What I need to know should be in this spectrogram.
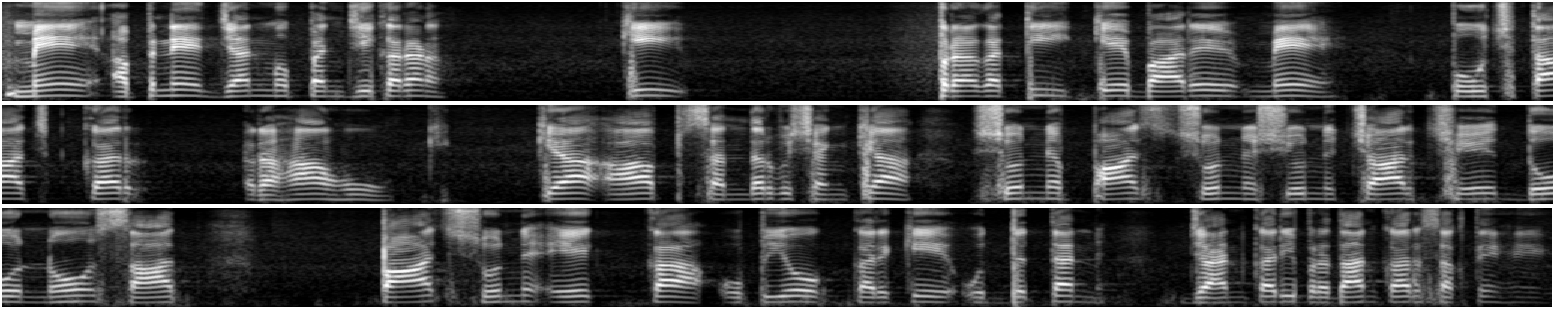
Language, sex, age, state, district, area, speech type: Hindi, male, 30-45, Madhya Pradesh, Harda, urban, read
